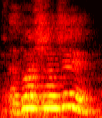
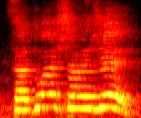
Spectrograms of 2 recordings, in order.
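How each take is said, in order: First: Said in the usual way. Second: "Ça doit changer" drawn out very slowly, pitched up; slow, insistent "Ça doit changer"; emphatic repeat. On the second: Real, not acted. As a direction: hammer home "Ça doit changer" word by word.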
